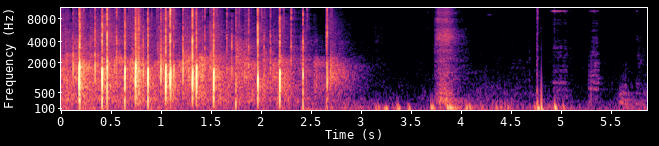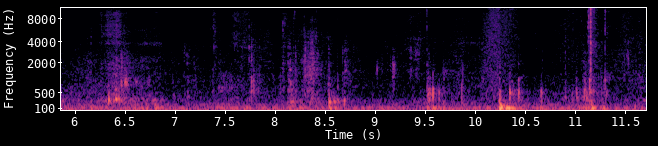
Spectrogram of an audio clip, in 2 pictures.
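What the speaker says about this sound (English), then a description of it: "so we need to give them a round of applause." Applause from a county board of commissioners meeting audience in Putnam County, Florida: a few seconds of dense clapping that quickly fades, followed by scattered footsteps, rustling and faint sounds in a quiet room.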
